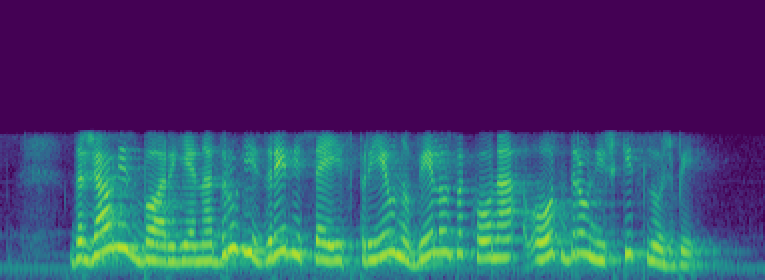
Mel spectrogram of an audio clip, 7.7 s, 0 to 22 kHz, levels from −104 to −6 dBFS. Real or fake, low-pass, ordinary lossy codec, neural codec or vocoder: real; 3.6 kHz; none; none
